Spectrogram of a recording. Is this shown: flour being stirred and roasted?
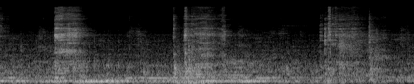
yes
